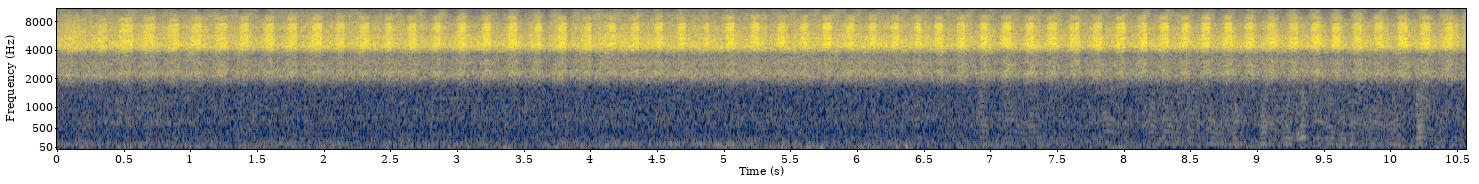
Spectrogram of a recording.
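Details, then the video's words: Cicadas in full song above the port of Bandol, Côte d'Azur, France, on a calm day by the sea: loud high-pitched buzzing pulsing about three times a second, very regular, over faint low background rumble. "accompagné par le champ des cigales"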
